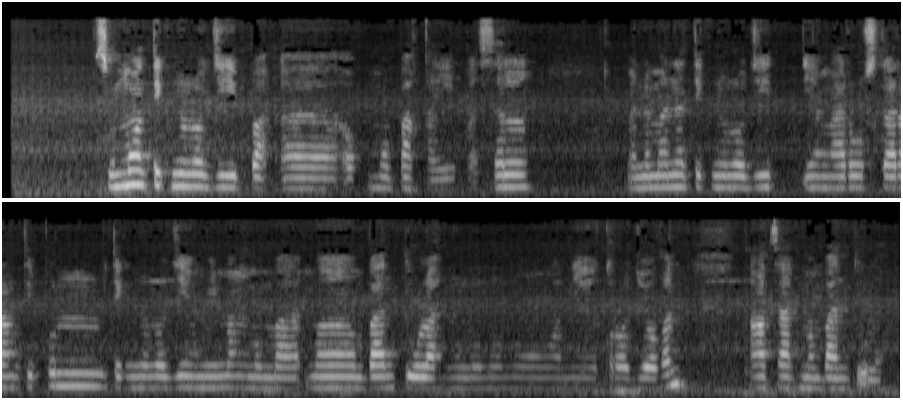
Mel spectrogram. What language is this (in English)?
Sabah Bisaya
